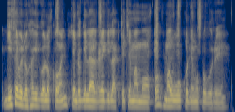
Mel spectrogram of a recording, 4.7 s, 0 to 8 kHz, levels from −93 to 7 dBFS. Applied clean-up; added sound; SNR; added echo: neural mask model Resemble Enhance denoiser.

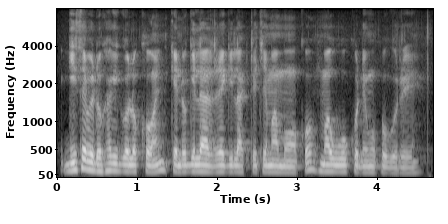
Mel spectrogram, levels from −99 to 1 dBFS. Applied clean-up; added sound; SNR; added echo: none; none; none; none.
